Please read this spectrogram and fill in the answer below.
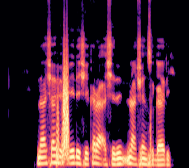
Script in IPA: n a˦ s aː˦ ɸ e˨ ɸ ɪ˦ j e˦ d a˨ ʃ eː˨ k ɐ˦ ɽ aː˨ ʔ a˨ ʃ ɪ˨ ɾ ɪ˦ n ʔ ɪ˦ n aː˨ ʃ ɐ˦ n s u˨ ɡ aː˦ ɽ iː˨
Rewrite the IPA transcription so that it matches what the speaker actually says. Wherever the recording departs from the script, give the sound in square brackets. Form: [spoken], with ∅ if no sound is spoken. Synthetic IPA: n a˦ [ʃ] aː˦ ɸ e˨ ɸ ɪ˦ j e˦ d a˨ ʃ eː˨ k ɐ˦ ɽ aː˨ ʔ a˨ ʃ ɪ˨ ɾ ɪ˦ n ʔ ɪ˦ n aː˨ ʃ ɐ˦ n s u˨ ɡ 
